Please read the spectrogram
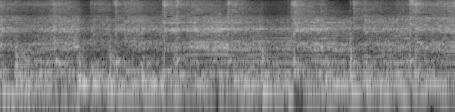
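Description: Newar dhime drums beaten by a group of drummers in a procession, a continuous driving rhythm of drum strokes.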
